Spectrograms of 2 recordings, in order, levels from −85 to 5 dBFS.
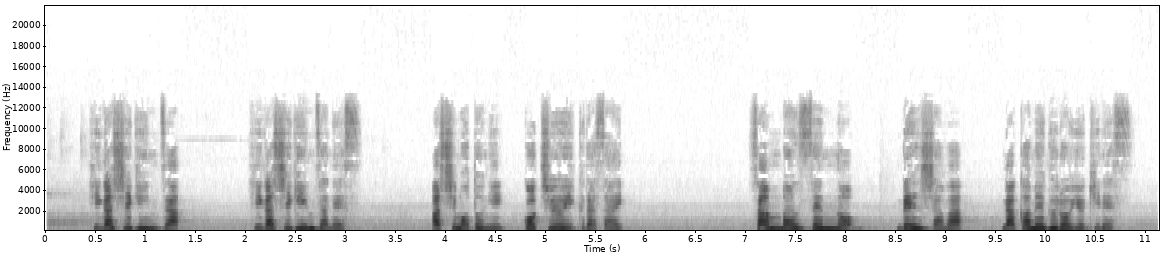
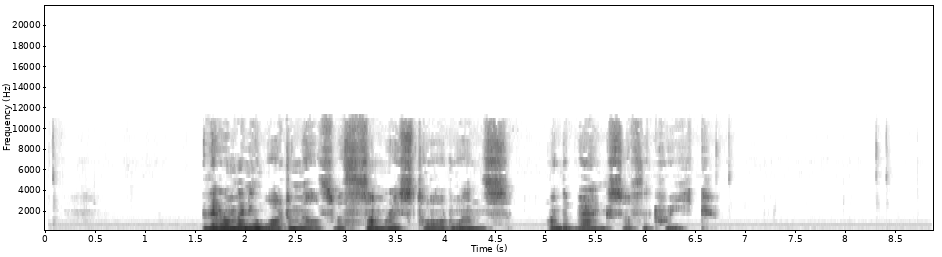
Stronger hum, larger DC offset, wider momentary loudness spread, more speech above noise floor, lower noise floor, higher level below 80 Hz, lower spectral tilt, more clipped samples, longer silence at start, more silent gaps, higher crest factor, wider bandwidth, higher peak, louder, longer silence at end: neither; neither; about the same, 14 LU vs 16 LU; second, 30 dB vs 46 dB; second, -49 dBFS vs -70 dBFS; second, -60 dBFS vs -48 dBFS; about the same, -4 dB/octave vs -5 dB/octave; neither; second, 0.05 s vs 1.6 s; neither; about the same, 20 dB vs 22 dB; first, 13 kHz vs 11.5 kHz; about the same, -2 dBFS vs -4 dBFS; first, -20 LUFS vs -24 LUFS; second, 0.35 s vs 2.2 s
